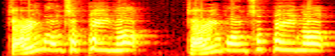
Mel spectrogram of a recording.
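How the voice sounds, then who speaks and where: A woman voicing a chatty male toucan with a squawky, excitable voice that repeats its phrases. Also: very high-pitched, a little fast, pitched above the performer's own voice, exaggerated voice. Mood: excited.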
